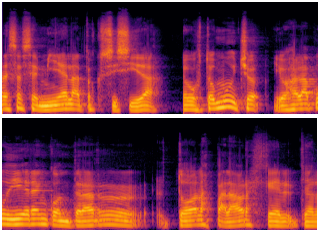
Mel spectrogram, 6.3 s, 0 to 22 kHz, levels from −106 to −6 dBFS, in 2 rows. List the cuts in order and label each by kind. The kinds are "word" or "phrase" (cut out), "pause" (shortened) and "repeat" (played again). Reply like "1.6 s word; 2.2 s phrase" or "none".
1.8 s word; 2.7 s pause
